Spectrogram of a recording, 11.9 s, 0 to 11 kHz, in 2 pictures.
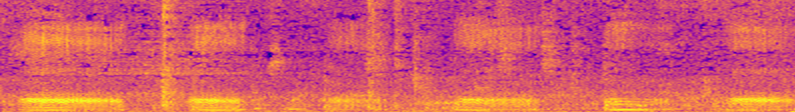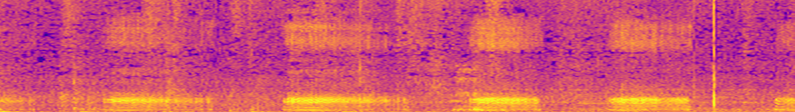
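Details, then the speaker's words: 2-week-old baby girl snoring in a quiet room: soft, rapid, rattly snoring noises with each breath, roughly 25 breaths a minute. "She snores like her daddy."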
